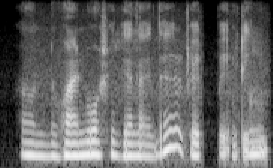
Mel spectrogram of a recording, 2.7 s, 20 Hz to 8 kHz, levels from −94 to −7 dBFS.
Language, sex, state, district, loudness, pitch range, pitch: Kannada, female, Karnataka, Bangalore, -18 LUFS, 170-190 Hz, 180 Hz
